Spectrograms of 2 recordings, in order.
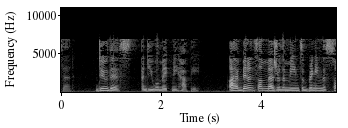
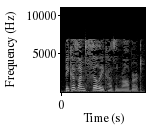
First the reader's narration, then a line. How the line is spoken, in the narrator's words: Alicia said quickly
